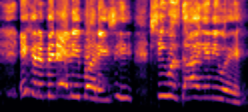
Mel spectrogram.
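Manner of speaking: high-pitched laughing through the words; cracking up while talking. Real, not acted. Friend laughing about the killing scene, high and giggly.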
